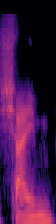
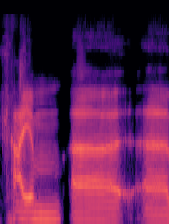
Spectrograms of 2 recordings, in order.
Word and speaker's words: Chaim: I've always pronounced it Shaim. But Chaim Wiseman and Nahum Goldman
